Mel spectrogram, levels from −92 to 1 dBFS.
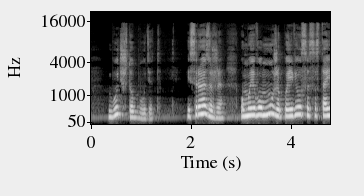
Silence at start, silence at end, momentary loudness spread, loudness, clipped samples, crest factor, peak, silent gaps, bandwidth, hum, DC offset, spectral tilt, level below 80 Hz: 0.35 s; 0 s; 15 LU; -17 LUFS; under 0.1%; 14 dB; -4 dBFS; none; 15.5 kHz; none; under 0.1%; -5.5 dB/octave; -68 dBFS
